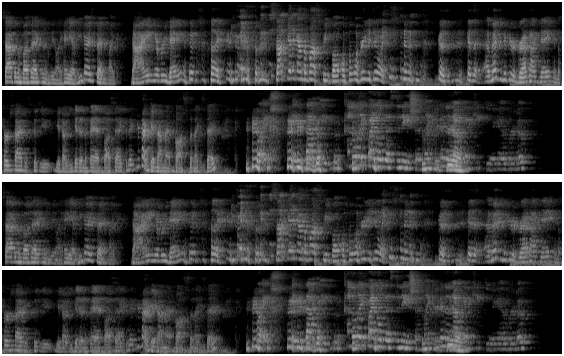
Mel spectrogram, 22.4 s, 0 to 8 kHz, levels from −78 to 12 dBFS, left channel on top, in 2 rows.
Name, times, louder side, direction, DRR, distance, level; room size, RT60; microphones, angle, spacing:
voice 1, 0.1-2.3 2.6-7.7 8.0-15.8 16.1-18.7 19.6-20.5, left 5 dB, 65° left, 4 dB, 0.3 m, -29 dB
Bass guitar, 6.2-6.9 7.4-7.5 7.7-9.4 10.2-11.8 12.5-13.7 14.0-15.8, right 1 dB, 65° right, 0.8 m, -45 dB
voice 2, 7.6-8.0 16.3-16.5 17.0-17.7 18.0-20.6 20.9-21.6, left 1 dB, 25° right, -4 dB, 1.0 m, -31 dB
3.8 x 2.7 x 3.9 m, 0.63 s
head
